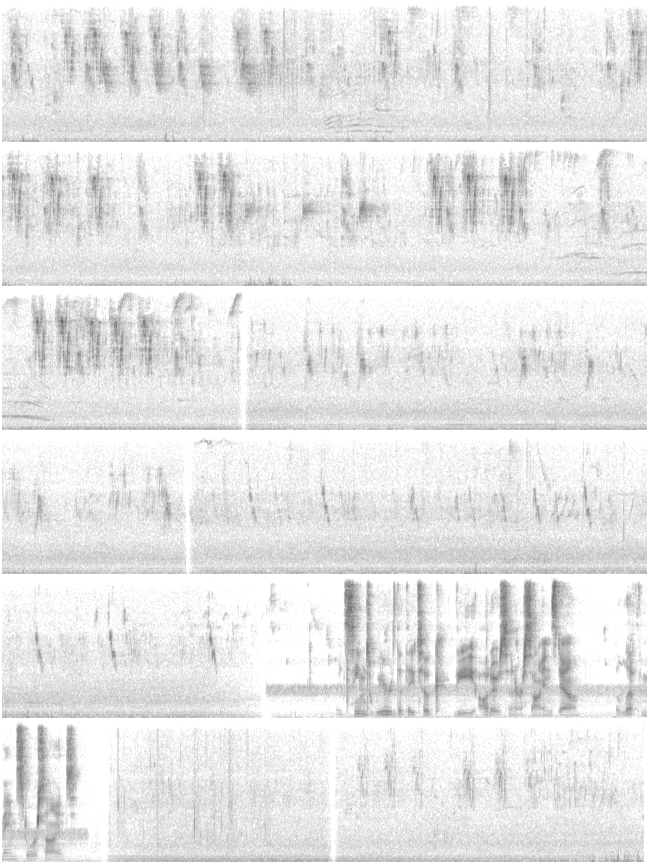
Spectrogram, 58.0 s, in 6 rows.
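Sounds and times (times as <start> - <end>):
small birds chirping: 0.0 - 58.0
low outdoor rumble: 49.5 - 58.0.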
